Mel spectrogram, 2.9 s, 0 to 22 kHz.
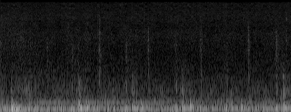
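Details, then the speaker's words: Ford Focus 3, 1.6 125 hp Powershift automatic with hydraulic power steering, 887 km, two weeks old: dull, irregular knocks while driving on gravel circles at 15–20 km/h and when turning the wheel standing still. It is a worn steering-rack knock. "Вот такое неприятное звучание появляется. Можем камеру убрать пониже, послушать. Ездим по кругу. Скорость небольшая, порядка 15-20 км/ч."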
